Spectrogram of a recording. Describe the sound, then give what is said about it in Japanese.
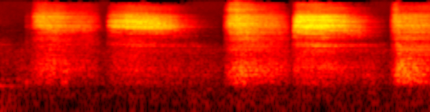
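A voice imitates a wife's soft, small sleeping breath with five airy, hissing breaths. Each lasts under a second, with brief gaps between them, and the breaths are heard alone, without talk. “いびきとは言えないぐらいの小さい可愛い寝息をするんですが”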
